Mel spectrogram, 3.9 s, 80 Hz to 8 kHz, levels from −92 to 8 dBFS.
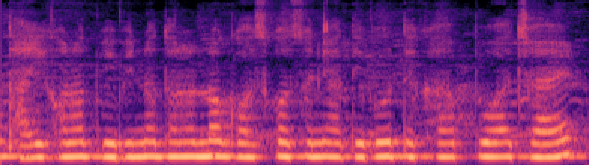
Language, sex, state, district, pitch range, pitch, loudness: Assamese, female, Assam, Sonitpur, 235-245 Hz, 240 Hz, -13 LUFS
